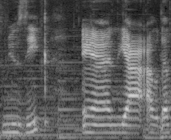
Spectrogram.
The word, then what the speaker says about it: musique: her music but in French is called it's pronounced musique and yeah I would love to name my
